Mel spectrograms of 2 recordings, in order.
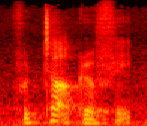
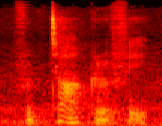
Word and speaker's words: photography: and now through the for the words ending with C Y T y ph Y and G Y please count syllable from the end of the world and at the third syllable you have to stress for example democracy democracy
